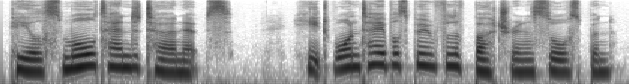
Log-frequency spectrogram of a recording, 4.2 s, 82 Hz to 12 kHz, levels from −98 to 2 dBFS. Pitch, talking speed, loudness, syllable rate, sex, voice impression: 205 Hz, 170 wpm, -18 LUFS, 5.6 syllables/s, female, very feminine, young, thin, tensed, slightly powerful, bright, soft, clear, fluent, cute, intellectual, very refreshing, sincere, calm, friendly, reassuring, unique, elegant, slightly wild, sweet, lively, kind, slightly intense, slightly sharp, slightly modest, light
